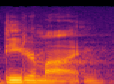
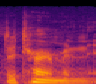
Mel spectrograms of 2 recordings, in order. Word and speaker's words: determined: I used to pronounce it, if you see it on paper, Dietermine.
